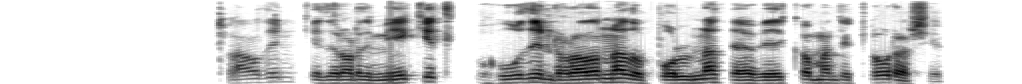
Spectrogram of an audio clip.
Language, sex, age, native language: Icelandic, male, 40-49, Icelandic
